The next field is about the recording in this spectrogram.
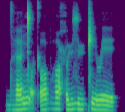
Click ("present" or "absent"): present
